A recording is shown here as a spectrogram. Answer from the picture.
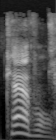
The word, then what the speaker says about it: Cavill: How do you say his last name? – Cavill. – It's Cavill. – Cavill. Henry Cavill.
